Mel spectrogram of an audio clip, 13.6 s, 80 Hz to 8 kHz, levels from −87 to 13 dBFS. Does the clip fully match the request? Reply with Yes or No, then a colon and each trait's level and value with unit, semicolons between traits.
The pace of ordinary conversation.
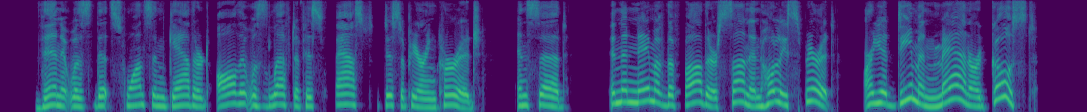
Yes: average, 145 wpm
